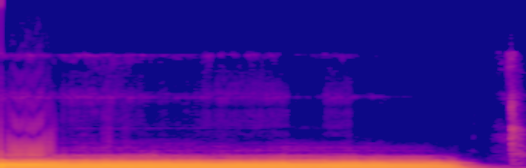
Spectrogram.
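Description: A euphonium, or baritone horn, sounds a single sustained open B flat with no valves pressed, a steady rich brass tone lasting about three seconds before cutting off cleanly.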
